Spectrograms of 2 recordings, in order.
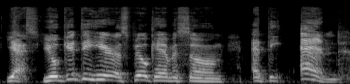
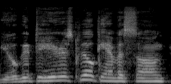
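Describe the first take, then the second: First: Punchy, deliberately excited announcement; emphatic, pumped-up promo delivery; hyped-up excitement. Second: Understated, deadpan self-mockery; mock unenthusiastic. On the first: Shown as a demonstration. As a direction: redo it with real hype. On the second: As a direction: mimic yourself failing to sound excited. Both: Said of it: "I sound so excited".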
